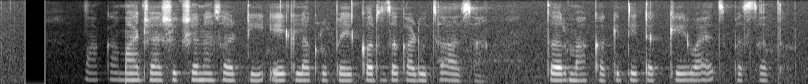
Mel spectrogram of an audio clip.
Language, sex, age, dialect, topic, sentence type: Marathi, female, 18-24, Southern Konkan, banking, question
